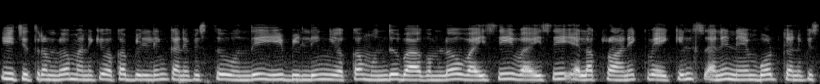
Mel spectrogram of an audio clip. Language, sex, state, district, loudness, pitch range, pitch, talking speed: Telugu, female, Andhra Pradesh, Srikakulam, -13 LUFS, 215-235 Hz, 225 Hz, 155 wpm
